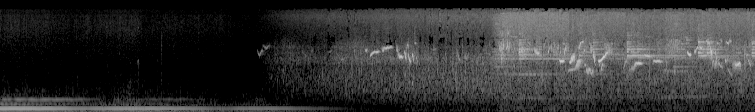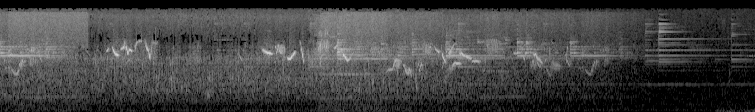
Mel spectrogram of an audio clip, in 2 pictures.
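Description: A low ringing tone with overtones fading away over the first six or seven seconds, then birds chirping and calling over a faint hiss until the sound fades out shortly before the end.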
